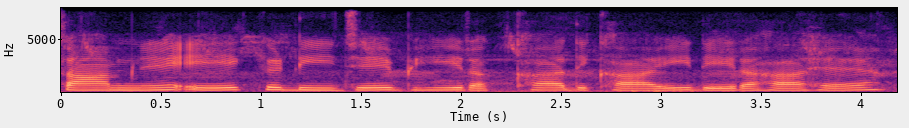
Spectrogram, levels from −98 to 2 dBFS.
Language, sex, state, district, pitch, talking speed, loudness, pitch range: Hindi, female, Uttar Pradesh, Lucknow, 200 Hz, 130 wpm, -16 LUFS, 195-210 Hz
